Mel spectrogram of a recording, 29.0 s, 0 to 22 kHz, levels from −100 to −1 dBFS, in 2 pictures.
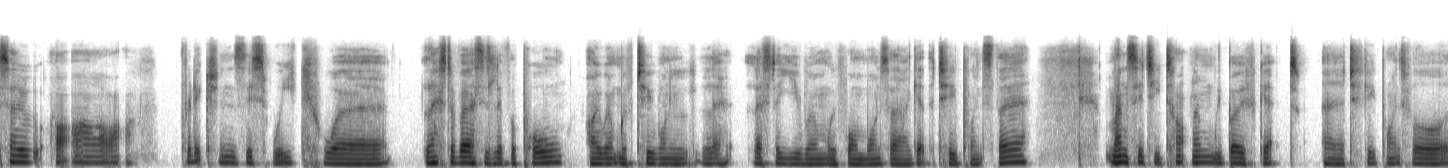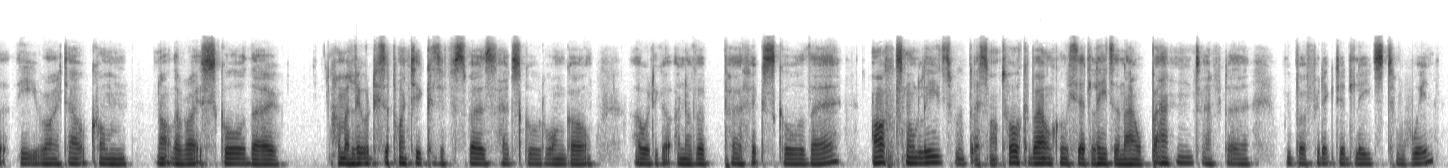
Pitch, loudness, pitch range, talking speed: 120 Hz, -23 LUFS, 115-130 Hz, 180 wpm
